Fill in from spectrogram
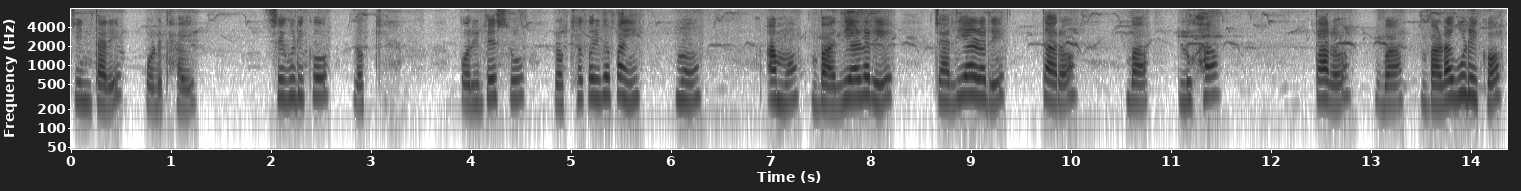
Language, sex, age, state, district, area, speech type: Odia, female, 18-30, Odisha, Balangir, urban, spontaneous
